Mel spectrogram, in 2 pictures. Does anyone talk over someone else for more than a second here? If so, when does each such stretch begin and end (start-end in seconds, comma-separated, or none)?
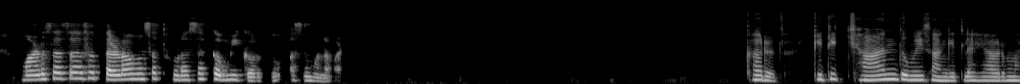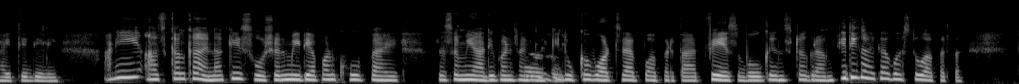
none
